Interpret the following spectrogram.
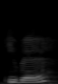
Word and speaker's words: hiver: Then the word ends with certain consonants C, R, F, L, then we pronounce them. For example, avec, hiver, neuf.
